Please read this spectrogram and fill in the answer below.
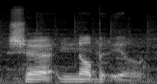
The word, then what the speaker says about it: Chernobyl: And um, as far as I could tell, it's Chernobyl. Like B belongs to the second syllable, not the third syllable, as a lot of people pronounce it.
